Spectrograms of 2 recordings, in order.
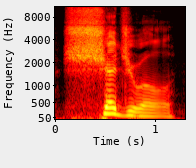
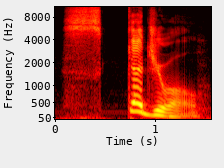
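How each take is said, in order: First: The word begins with an sh sound. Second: The word begins with an sk sound. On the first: "in British English they say schedule, like shave or the shed" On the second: "Americans say schedule"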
